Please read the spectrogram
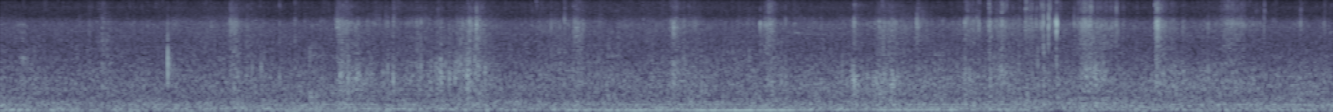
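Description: Footsteps crunching on loose gravel, an uneven step every half second or so.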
